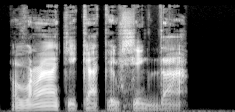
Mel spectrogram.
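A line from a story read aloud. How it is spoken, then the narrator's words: Grumbling. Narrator (Russian): ворчала Азазелла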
